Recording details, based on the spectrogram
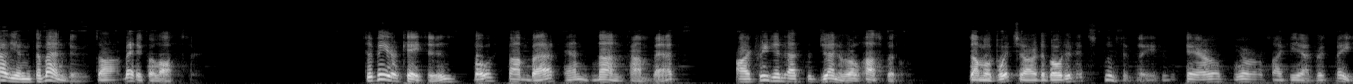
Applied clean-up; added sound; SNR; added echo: neural mask model DeepFilterNet 3.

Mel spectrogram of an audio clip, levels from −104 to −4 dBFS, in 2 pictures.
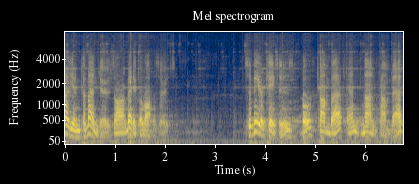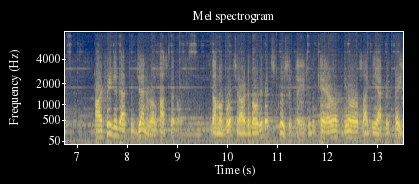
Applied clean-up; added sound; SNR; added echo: neural separator model SepFormer DNS4.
